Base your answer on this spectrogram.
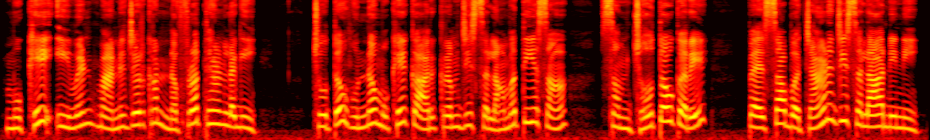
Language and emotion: Sindhi, disgusted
